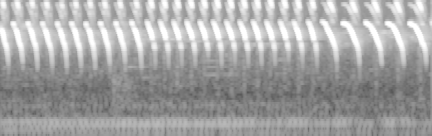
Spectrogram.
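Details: Belgian canary singing a rapid run of descending whistled notes, roughly seven per second, easing into slower, drawn-out sweeps, with a soft low hum underneath.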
